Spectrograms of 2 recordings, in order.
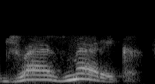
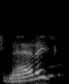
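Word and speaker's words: Drazmatic: Trashmatic? What? – Trashmatic. He called him Trashmatic. – I thought you said Trashmatic. – No, Dras. How you spell it? D-R-A-S? – D-R-A-Z. – Oh, D-R-A-Z.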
